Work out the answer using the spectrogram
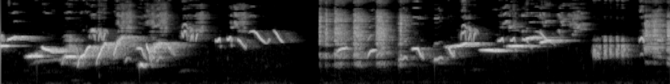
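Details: Female white-rumped shama calling males as a lure: tumbling warbled whistles with harsh squawking rasps, a brief pause, then buzzy bursts and further varied whistled phrases.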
